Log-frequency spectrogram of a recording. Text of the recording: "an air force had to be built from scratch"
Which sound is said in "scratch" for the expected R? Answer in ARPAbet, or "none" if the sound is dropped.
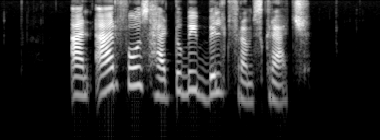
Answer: R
